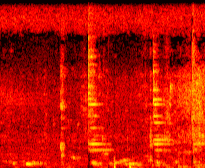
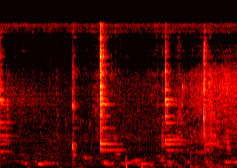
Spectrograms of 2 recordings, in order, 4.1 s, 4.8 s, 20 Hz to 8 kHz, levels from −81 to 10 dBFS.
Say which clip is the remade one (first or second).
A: second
